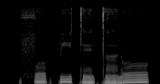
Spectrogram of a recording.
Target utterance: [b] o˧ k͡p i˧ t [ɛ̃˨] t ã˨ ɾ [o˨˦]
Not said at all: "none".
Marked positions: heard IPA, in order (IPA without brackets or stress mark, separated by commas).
f, ɛ̃˨, o˧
